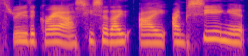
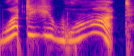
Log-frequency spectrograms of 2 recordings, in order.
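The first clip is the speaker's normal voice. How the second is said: frustrated high yell, "want" drawn out; 8 semitones higher than usual. Retelling a man yelling at the creature out of frustration: imitating someone yelling. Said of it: "he just yells at him".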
